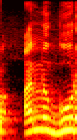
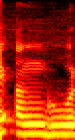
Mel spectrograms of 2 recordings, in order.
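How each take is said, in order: First: अनगूर with a full separate n, an-goor; अनगूर said with the n fully sounded; wrong reading. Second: अंगूर with only a nasalised vowel, no full n; nasal noon ghunna. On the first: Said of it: "लेकिन इसको अनगूर नहीं पढ़ेंगे". (अनगूर, न पूरा बोलकर) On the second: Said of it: "इसको आप पढ़ेंगे अंगूर". (अंगूर, नून गुन्ना के साथ) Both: Shown as a demonstration.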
